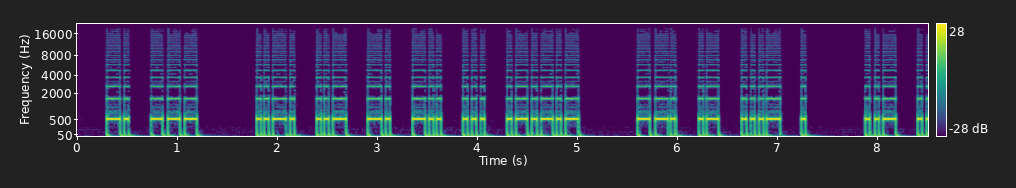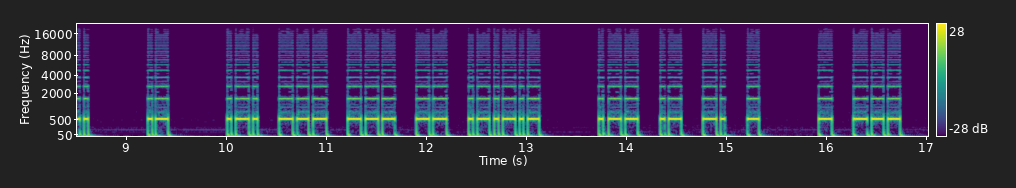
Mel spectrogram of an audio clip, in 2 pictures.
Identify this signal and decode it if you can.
Morse code, heard as a keyed tone, about 27 wpm, spaced as for 22 wpm, 530 Hz. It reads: NO FUNDS. GAVE US A ROOM. WANT TO
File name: Code Quick / AudioDownld2 / Seg137-Stepper10 21WPM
